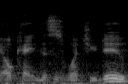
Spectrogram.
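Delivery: ordinary delivery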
